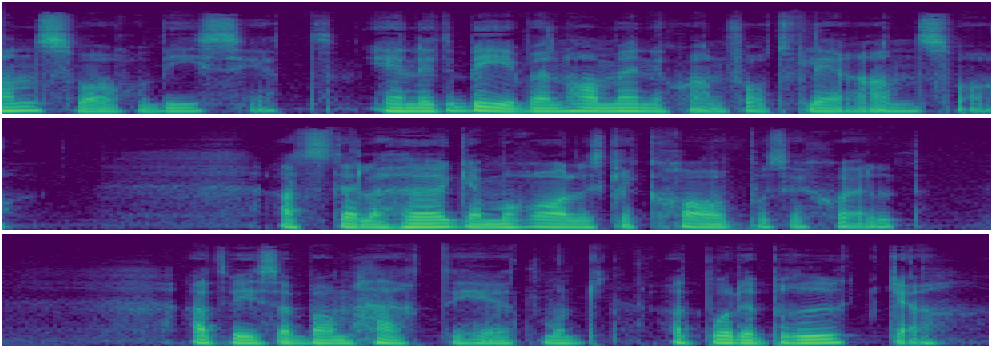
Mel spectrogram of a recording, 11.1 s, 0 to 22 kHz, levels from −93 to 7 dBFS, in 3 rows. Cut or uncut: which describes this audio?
cut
